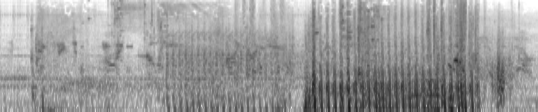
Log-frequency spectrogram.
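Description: Rapid automatic gunfire bursts from a squad firing in the Apex Legends video game, loud and dense, growing heavier and more sustained in the second half, with game effects mixed in.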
